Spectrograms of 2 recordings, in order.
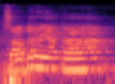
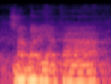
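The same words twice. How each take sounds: First: It is said in a tone that provokes anger. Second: It is said in a soft, sympathetic tone. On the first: The listener feels dismissed and gets angry. The speaker calls it wrong. "Kadang orang bilang sabar, kita juga marah" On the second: The listener feels comforted and does not get angry. The speaker calls it right. "Kalau begini caranya ... Biasanya ini gak marah ini"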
